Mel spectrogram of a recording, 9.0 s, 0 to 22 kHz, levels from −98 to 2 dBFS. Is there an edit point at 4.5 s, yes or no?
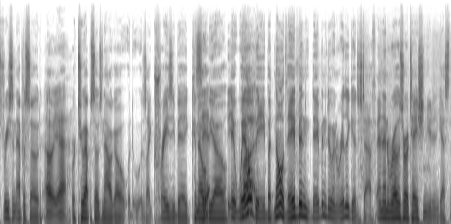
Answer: yes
